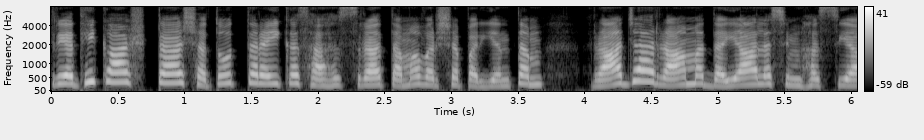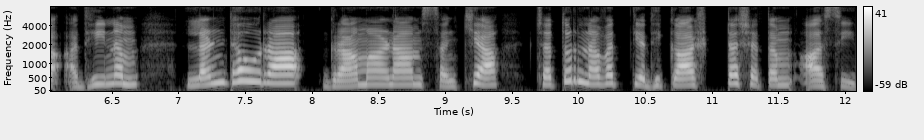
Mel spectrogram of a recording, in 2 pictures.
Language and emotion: Sanskrit, neutral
